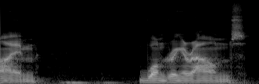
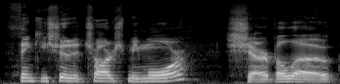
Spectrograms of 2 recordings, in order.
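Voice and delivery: mock smug dad; 7 semitones higher, 8 dB louder, slower than usual. Reading out a dad's post.

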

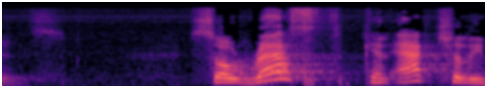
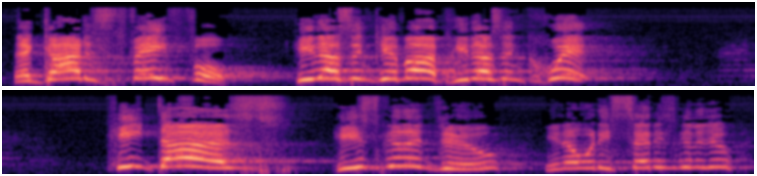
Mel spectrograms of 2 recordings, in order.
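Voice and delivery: loud, raised-pitch sermon declaration; fervent preaching; 7 semitones higher, 10 dB louder than usual. Real, not acted. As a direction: drive each promise home to the congregation.

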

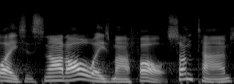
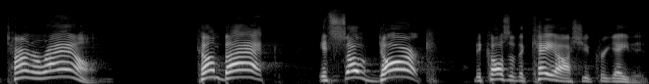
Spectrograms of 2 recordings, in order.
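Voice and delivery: much higher and louder, God calling out; preaching at full force; 7 semitones higher, 7 dB louder, slower than usual. Acted. Preacher voices God calling Israel home, much higher and louder. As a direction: cry out like God pleading with his lost people.

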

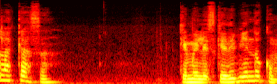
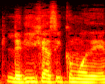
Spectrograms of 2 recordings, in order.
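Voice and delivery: ordinary talk, nothing marked

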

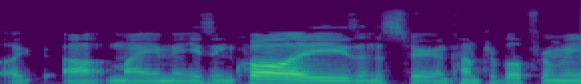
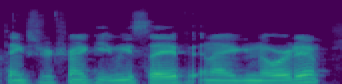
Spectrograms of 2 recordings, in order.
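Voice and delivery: ordinary talk, nothing marked

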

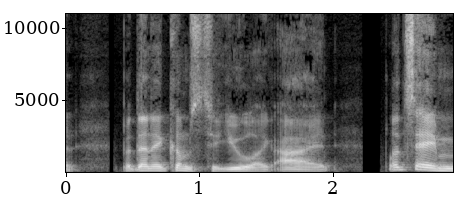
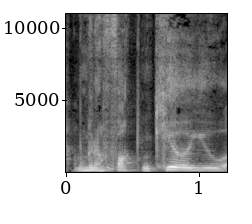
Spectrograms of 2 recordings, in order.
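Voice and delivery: half-volume imitation of a screamed threat; mock screaming threat; 7 semitones higher than usual. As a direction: imitate someone screaming threats, held back. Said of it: "So he starts screaming".

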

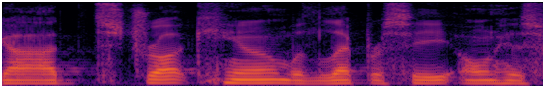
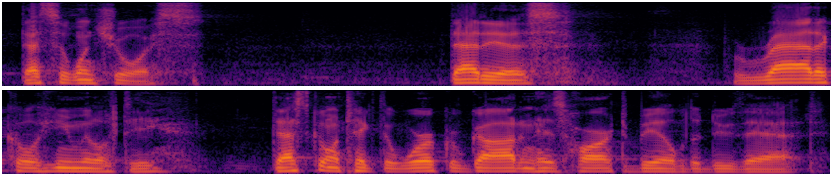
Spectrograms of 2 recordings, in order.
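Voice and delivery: normal talking voice

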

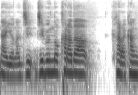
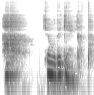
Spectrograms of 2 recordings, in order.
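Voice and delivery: sigh, then mutter it low and defeated; a deflated groan of self-blame; dejected sigh; 3 semitones lower, 10 dB quieter, faster than usual. Retold or imitated. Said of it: "みたいな". (落ち込んだため息まじりの声)

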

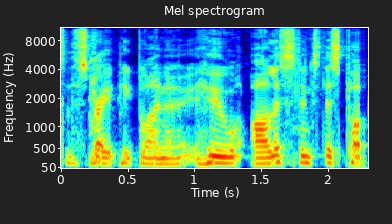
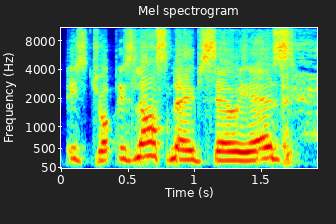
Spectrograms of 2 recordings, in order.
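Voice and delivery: hammed-up mock cockney accent, pitched higher; 6 semitones higher, 6 dB louder than usual. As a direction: play a Mary Poppins chimney sweep in a cockney accent.

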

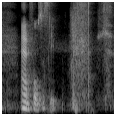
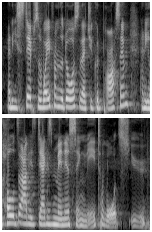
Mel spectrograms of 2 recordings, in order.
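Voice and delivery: usual speaking voice

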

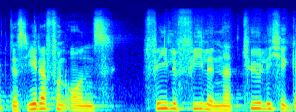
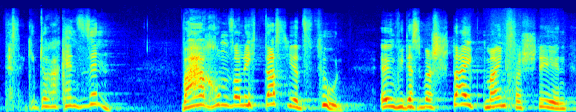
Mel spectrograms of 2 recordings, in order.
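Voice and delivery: higher, quick, puzzled protest; fast, higher, baffled objection; doubting inner voice; 6 semitones higher than usual. Retold or imitated. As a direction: play the skeptic who can't see the sense. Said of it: "wenn du dir denkst".

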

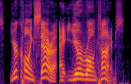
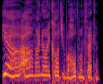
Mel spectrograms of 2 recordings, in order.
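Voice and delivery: high put-on wife voice answering; wife's sweet phone voice; mimicking wife; 12 semitones higher than usual. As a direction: lightly play the wife picking up the phone.

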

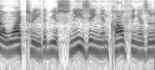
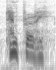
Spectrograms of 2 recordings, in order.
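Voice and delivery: soft echo; 5 semitones lower, 8 dB quieter, faster than usual. Real, not acted. Single word echoed softly.

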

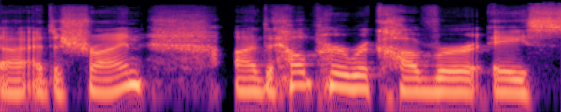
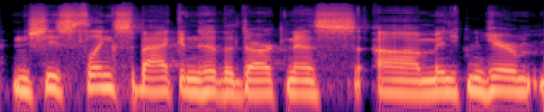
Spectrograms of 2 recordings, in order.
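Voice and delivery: ordinary talk

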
